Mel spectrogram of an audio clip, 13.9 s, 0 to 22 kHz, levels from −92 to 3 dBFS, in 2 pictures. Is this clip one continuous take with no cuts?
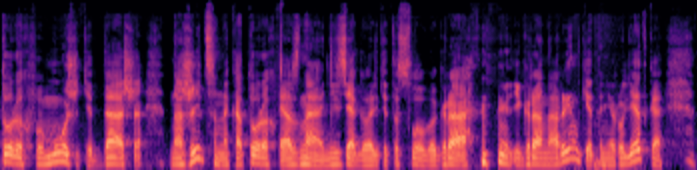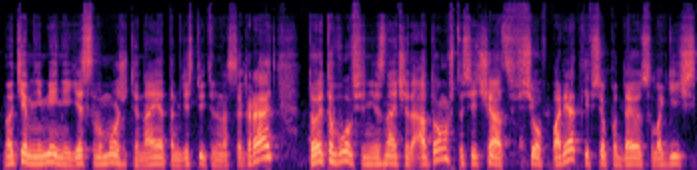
no; 1 cut; at 2.8 s

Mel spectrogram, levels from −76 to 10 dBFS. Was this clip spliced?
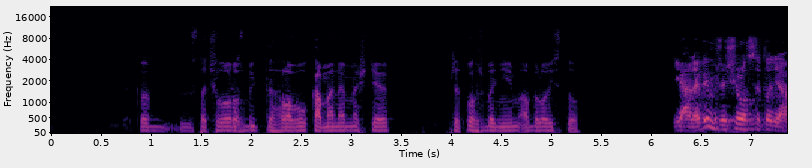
no; 0 cuts

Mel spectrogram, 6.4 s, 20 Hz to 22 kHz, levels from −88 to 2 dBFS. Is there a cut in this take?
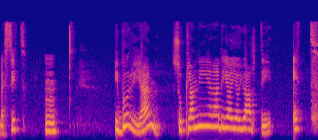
no; 0 cuts

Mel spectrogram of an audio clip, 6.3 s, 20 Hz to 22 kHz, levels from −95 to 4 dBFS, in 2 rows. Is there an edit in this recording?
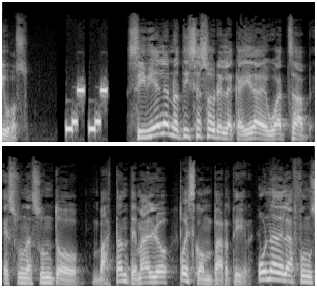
yes; 1 cut; at 5.0 s

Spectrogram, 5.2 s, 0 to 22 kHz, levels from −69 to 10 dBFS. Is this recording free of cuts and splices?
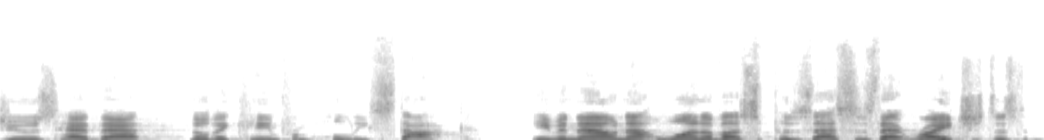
no; 2 cuts; at 1.0 s, 2.4 s

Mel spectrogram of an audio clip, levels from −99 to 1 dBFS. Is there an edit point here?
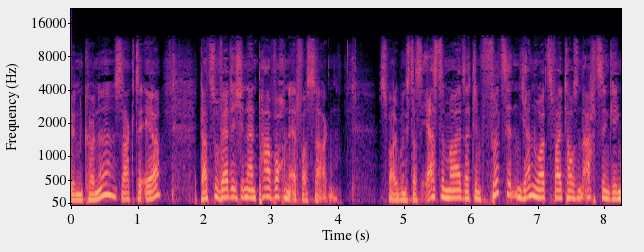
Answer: no; 0 cuts

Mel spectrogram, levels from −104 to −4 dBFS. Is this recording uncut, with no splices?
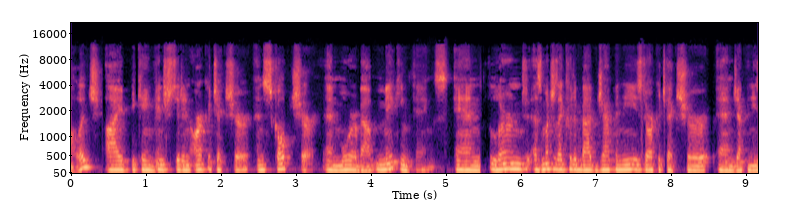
no; 1 cut; at 1.1 s

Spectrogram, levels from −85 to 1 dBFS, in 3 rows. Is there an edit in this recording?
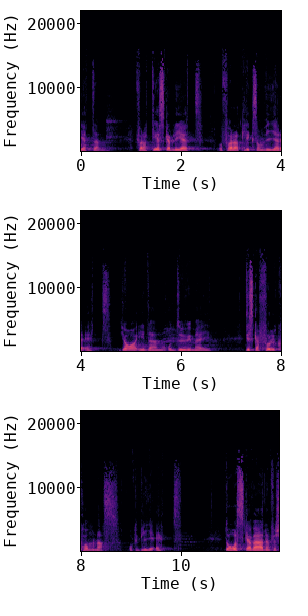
no; 0 cuts

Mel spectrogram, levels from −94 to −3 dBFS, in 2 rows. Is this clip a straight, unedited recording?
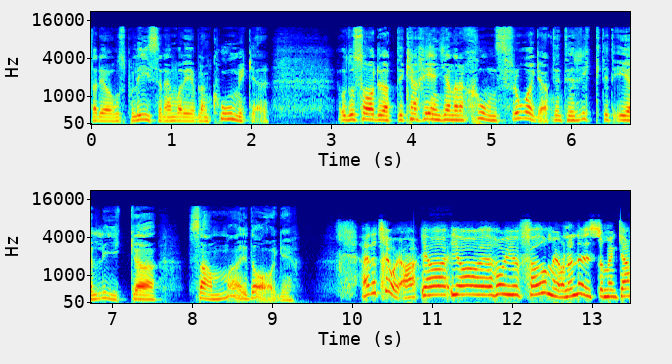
yes; 0 cuts

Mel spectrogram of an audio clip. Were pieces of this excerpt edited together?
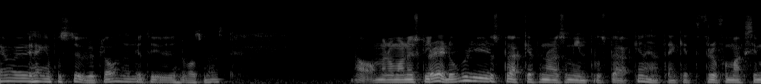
yes; 5 cuts; at 1.3 s, 1.8 s, 4.3 s, 4.9 s, 5.9 s

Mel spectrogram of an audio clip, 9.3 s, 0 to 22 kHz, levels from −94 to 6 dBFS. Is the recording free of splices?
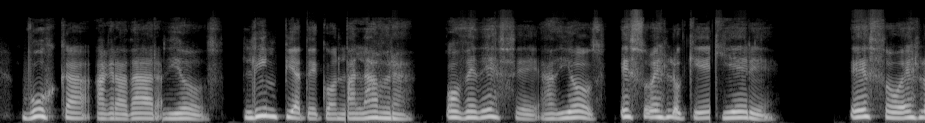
no; 6 cuts; at 1.6 s, 2.3 s, 3.4 s, 4.3 s, 6.1 s, 7.1 s

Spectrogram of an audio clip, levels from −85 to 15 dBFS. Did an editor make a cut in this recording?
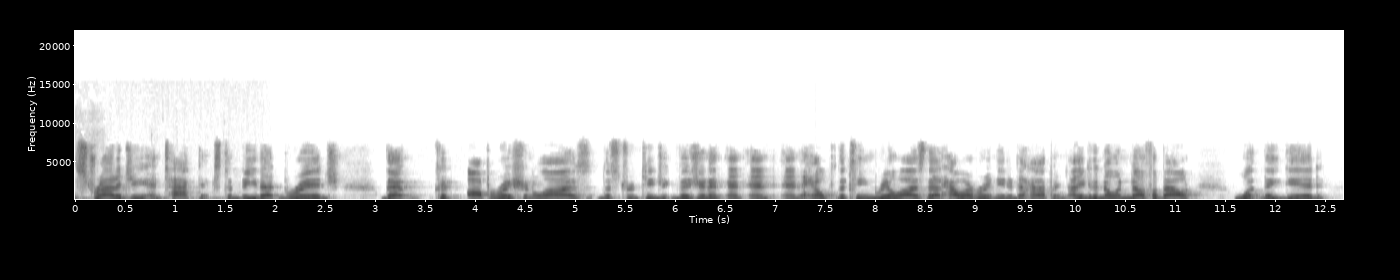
no; 0 cuts

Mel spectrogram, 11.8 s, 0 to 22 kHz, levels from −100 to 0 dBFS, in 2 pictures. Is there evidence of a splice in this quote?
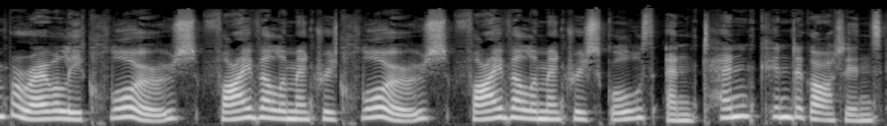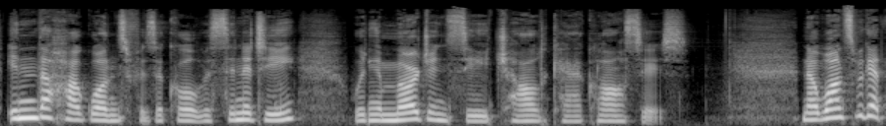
yes; 3 cuts; at 2.2 s, 5.9 s, 8.4 s

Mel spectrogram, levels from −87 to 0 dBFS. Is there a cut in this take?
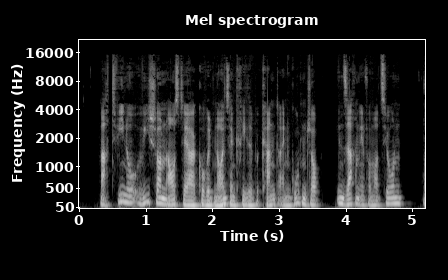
no; 0 cuts

